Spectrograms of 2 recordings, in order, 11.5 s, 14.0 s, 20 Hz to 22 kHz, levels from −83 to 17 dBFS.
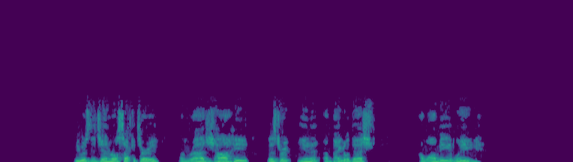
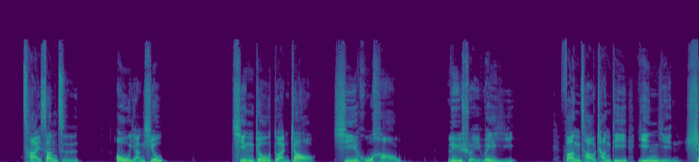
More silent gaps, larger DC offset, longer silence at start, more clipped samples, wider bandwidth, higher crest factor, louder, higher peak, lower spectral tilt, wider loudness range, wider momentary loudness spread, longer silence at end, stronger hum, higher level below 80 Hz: first, 3.39-3.56 s, 5.21-5.33 s, 7.81-8.33 s vs none; neither; first, 1.5 s vs 0.45 s; neither; second, 8.2 kHz vs 17 kHz; about the same, 18 dB vs 18 dB; second, -21 LUFS vs -18 LUFS; about the same, -4 dBFS vs -2 dBFS; first, -6.5 dB/octave vs -5 dB/octave; about the same, 6 LU vs 4 LU; second, 11 LU vs 17 LU; first, 1.9 s vs 0 s; neither; second, -60 dBFS vs -44 dBFS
